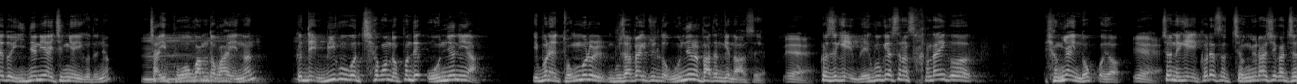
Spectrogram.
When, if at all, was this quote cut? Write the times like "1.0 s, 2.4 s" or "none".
1.7 s

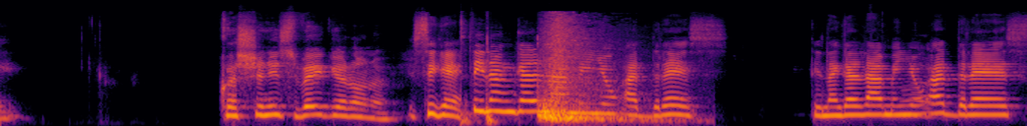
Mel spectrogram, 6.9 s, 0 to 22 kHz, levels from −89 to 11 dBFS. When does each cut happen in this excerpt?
3.1 s

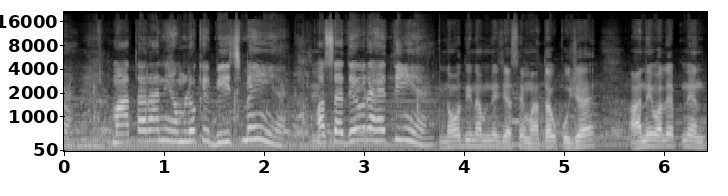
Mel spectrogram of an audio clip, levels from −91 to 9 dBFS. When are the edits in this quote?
3.7 s

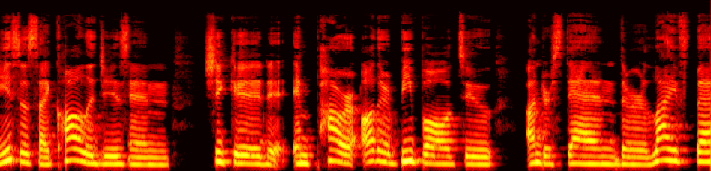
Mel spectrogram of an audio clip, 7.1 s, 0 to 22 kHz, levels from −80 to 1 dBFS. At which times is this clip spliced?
1.3 s

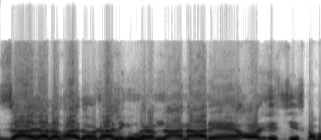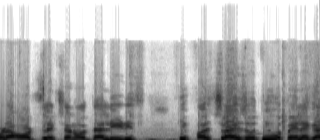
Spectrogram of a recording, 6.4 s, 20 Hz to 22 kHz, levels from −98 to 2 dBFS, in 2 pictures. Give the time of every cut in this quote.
none

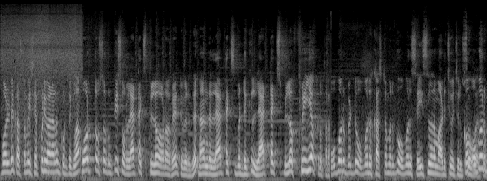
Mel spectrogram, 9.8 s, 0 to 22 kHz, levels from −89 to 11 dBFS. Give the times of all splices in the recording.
1.6 s, 4.0 s, 6.6 s

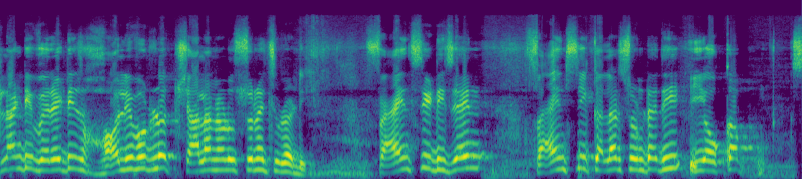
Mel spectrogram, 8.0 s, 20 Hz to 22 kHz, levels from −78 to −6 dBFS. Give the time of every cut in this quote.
6.8 s

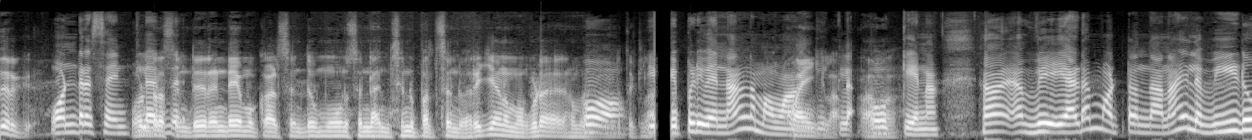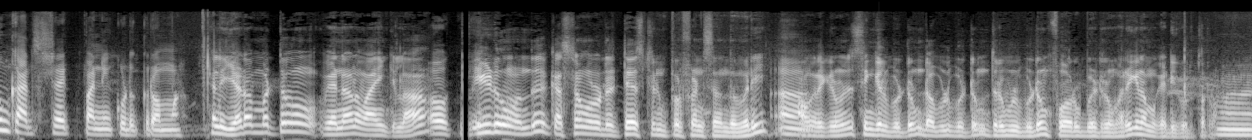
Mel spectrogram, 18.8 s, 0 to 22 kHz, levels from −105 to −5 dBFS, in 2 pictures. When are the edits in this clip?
none

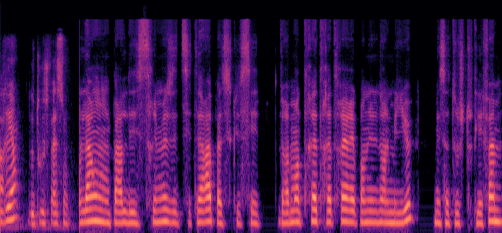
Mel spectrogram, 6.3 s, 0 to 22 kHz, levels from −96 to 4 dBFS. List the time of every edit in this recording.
0.9 s, 5.3 s

